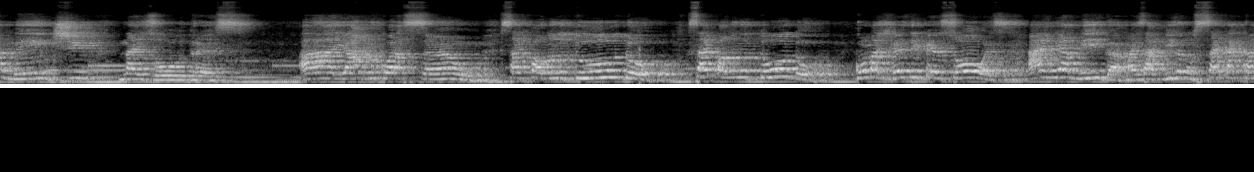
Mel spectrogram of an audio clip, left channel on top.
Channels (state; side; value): silent; right; digital silence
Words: nas outras. Ai, abre o coração, sai falando tudo. Como às vezes tem pessoas, ai, minha amiga, mas a amiga não sai da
